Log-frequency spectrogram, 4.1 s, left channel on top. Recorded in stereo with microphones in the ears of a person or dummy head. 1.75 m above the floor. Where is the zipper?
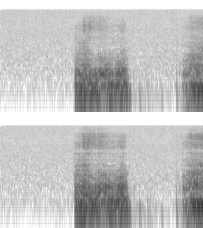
65° right (ahead or behind), 0.9 m.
